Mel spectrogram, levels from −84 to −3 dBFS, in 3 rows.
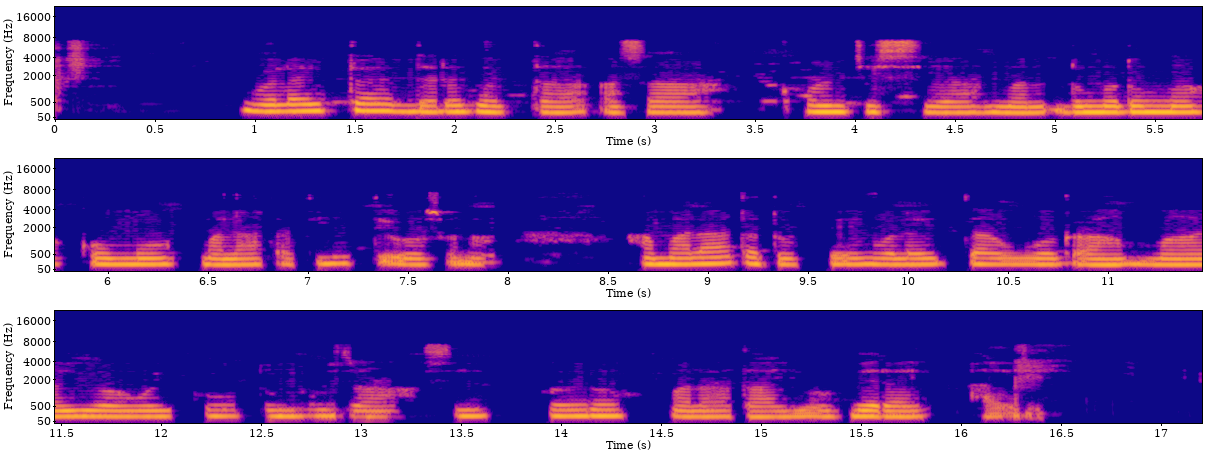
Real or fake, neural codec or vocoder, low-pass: real; none; 7.2 kHz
